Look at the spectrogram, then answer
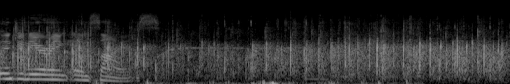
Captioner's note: applause and cheering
